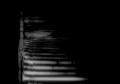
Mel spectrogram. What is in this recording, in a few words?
"zhong1", Chinese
